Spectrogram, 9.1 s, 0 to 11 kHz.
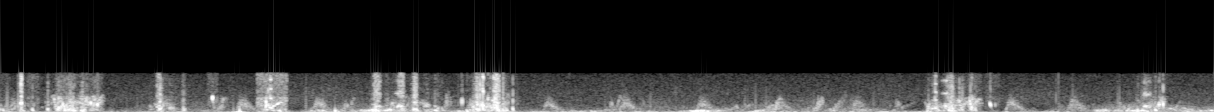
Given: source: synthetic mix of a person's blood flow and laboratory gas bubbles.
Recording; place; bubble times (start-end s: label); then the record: Doppler ultrasound of blood flow; subclavian vein
0.00-0.08 s: bubbles
0.13-0.79 s: bubbles
1.11-1.41 s: bubbles
1.56-1.64 s: bubbles
1.92-2.16 s: bubbles
2.77-3.33 s: bubbles
3.42-3.89 s: bubbles
6.93-7.50 s: bubbles
8.51-8.76 s: bubbles
From the record:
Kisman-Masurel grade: 232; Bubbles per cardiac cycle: several, 3 to 8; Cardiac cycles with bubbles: 50 to 99%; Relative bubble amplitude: moderate (0.250 to 0.450); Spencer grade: 3 (all of the cardiac periods contain showers or single bubble signals, but not dominating or overriding the cardiac motion signals); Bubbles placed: anywhere in the cardiac cycle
